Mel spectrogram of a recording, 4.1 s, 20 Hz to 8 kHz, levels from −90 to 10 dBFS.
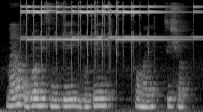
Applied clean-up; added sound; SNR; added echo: none; Bell; -4 dB; reverberation time 0.5 s.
